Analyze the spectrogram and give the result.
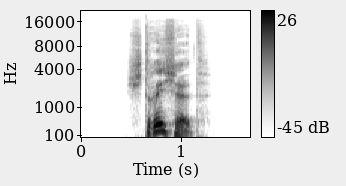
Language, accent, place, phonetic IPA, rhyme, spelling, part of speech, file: German, Germany, Berlin, [ˈʃtʁɪçət], -ɪçət, strichet, verb, De-strichet.ogg
- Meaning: second-person plural subjunctive II of streichen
